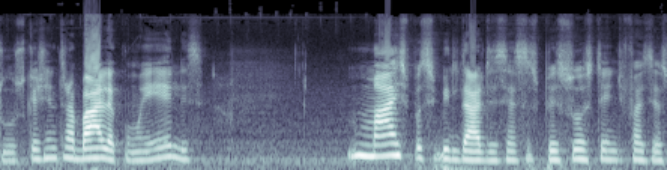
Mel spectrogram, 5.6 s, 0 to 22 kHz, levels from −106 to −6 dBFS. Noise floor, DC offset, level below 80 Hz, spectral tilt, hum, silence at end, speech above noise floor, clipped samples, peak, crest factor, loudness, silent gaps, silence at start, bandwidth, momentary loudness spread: -41 dBFS; under 0.1%; -44 dBFS; -4.5 dB/octave; 60 Hz at -40 dBFS; 0 s; 25 dB; under 0.1%; 0 dBFS; 18 dB; -16 LUFS; none; 0 s; 16.5 kHz; 13 LU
